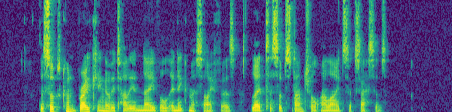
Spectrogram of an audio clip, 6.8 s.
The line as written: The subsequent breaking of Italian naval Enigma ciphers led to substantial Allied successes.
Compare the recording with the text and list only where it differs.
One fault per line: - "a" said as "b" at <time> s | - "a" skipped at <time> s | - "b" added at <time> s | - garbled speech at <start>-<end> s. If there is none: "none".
none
